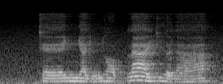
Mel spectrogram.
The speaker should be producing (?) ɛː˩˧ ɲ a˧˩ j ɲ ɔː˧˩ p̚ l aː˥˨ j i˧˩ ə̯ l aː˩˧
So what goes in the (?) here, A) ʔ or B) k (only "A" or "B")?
B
